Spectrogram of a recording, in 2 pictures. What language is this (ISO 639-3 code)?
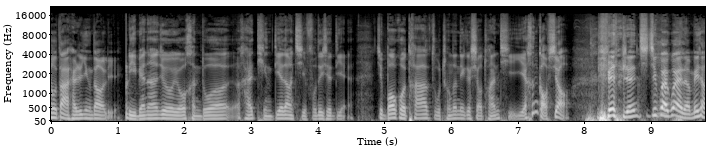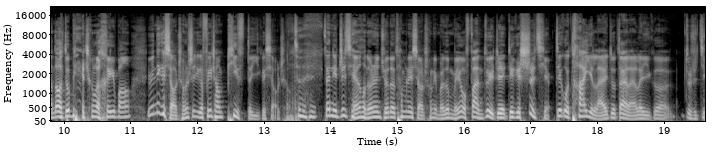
zho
